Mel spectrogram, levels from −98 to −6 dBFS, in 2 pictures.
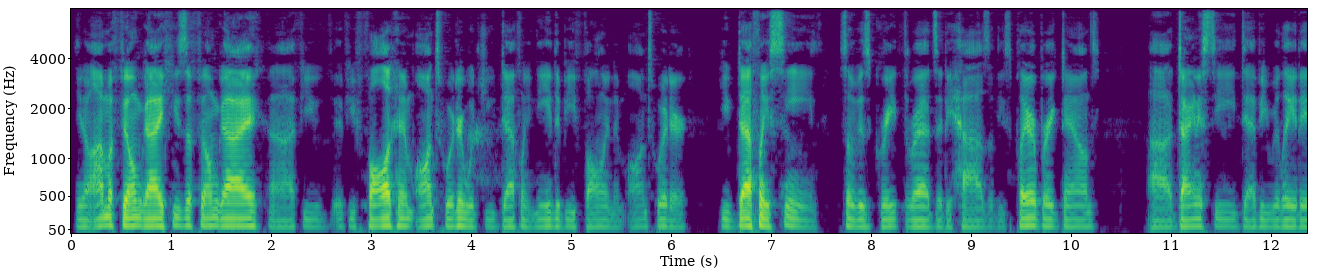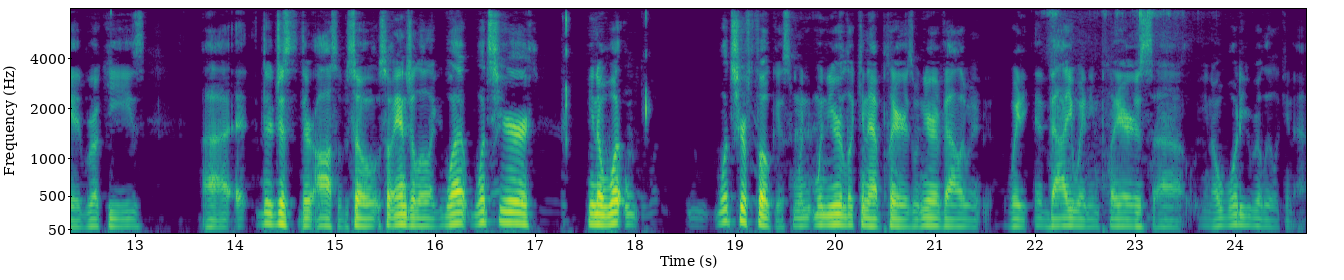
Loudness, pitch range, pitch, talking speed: -24 LUFS, 90-110 Hz, 100 Hz, 210 wpm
